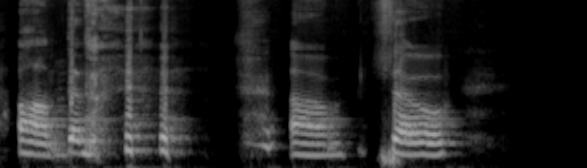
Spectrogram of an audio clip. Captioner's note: audience laughs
